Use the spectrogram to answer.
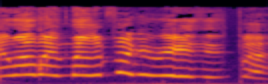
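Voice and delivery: high whining tantrum voice with fake crying; mocking a friend's cereal tantrum, high crying whine. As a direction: bawl it like a spoiled toddler. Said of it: "throwing a temper tantrum".

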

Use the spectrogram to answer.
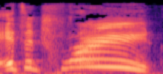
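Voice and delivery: high, drawn-out incredulous cry; exasperated disbelief. Real, not acted. Host baffled the girls didn't hear it, exasperated disbelief. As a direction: stretch "train" high in disbelief.

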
